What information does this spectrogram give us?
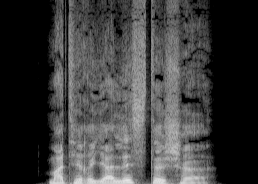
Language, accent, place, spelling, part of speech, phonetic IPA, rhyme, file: German, Germany, Berlin, materialistische, adjective, [matəʁiaˈlɪstɪʃə], -ɪstɪʃə, De-materialistische.ogg
- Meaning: inflection of materialistisch: 1. strong/mixed nominative/accusative feminine singular 2. strong nominative/accusative plural 3. weak nominative all-gender singular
